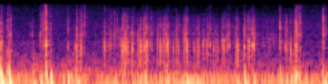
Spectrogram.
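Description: A small, hollow, square lavender-grey cardboard box with printed text is tapped and scratched with long nails. Quick, dry, crackly taps and scrapes follow one another densely with little ring, and the sound sits mostly in a low, papery thump.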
